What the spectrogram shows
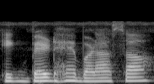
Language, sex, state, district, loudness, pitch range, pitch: Hindi, male, Arunachal Pradesh, Lower Dibang Valley, -17 LUFS, 155-170 Hz, 160 Hz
